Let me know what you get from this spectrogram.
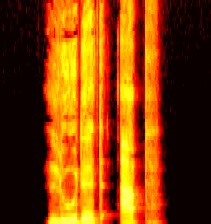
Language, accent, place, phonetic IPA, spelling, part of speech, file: German, Germany, Berlin, [ˌluːdət ˈap], ludet ab, verb, De-ludet ab.ogg
- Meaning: second-person plural preterite of abladen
